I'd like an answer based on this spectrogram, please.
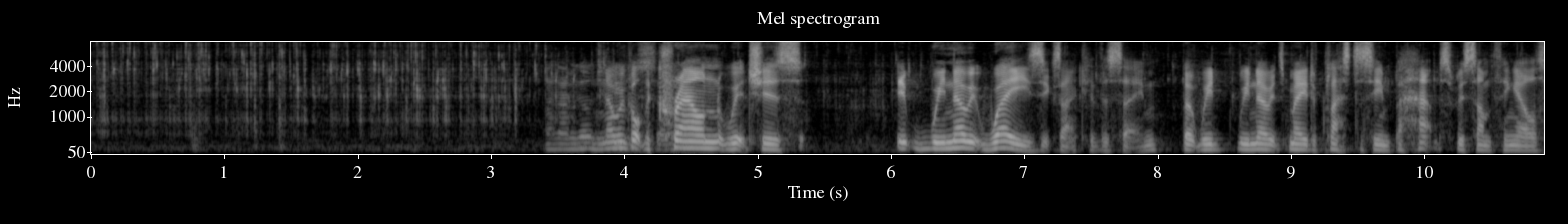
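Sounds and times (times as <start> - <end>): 
water trickling out into a bowl: 0.0 - 9.8
speech: 3.4 - 10.8.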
